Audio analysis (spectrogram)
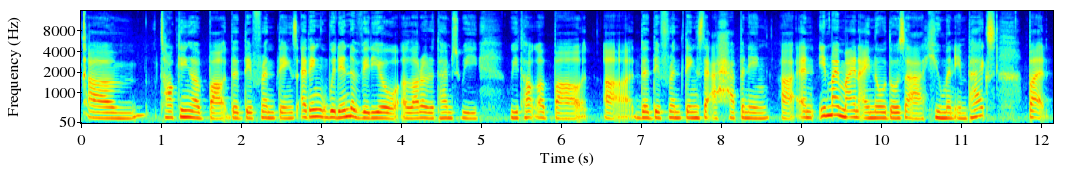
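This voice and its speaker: A woman with a mellow, low voice, answering interview questions hesitantly. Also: steady tone, normal speed. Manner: hesitant, many "I think" and "uh". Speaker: guest, voice actor.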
